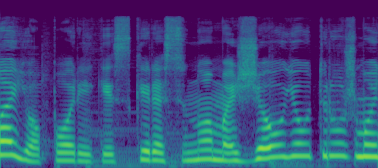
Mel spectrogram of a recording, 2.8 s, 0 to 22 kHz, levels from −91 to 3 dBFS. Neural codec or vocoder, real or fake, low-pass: none; real; 14.4 kHz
